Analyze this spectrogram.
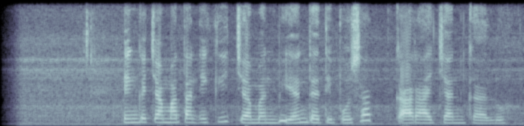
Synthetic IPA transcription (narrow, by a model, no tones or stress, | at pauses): ʔɪŋkət͡ʃamat̪aniki̥d͡ʒ̥a̤manbijand̪a̤d̪̥i̤pusat̪̚kaɾḁd͡ʒ̥anɡ̥a̤lʊh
